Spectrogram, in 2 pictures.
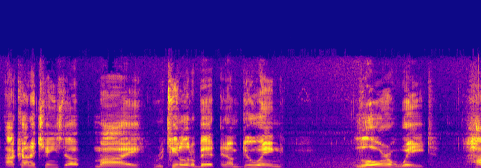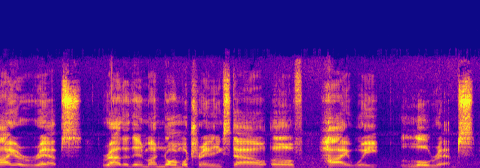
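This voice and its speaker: A young man talking quickly and chattily to the camera as a fitness vlogger. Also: mid-range voice, a bit bright, slight background noise. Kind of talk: casual vlog talk. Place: gym.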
